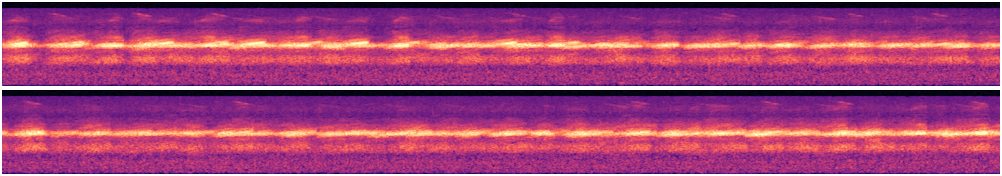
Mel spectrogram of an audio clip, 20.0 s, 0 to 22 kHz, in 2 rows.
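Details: Many frogs calling together at Hakushu, Yamanashi, Japan on 4 May 2018, captured binaurally with a ZOOM H2n; a continuous, dense chorus of high rattling trills with pulsing overlaps and no other sounds.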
